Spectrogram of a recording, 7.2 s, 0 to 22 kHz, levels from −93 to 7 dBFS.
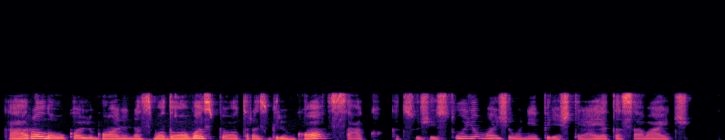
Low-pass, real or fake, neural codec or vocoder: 7.2 kHz; real; none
